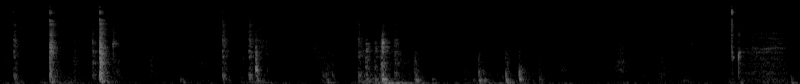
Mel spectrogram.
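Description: Light taps and clacks of craft supplies, such as plastic ink-pad cases and acrylic blocks, being picked up and set down on a desk. The taps come at an uneven pace, with a soft rustle shortly before the end.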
